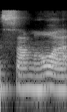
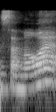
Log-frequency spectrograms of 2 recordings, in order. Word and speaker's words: Samoa: Yes, Samoa, not Samoa. I didn't know that before, how to pronounce it.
